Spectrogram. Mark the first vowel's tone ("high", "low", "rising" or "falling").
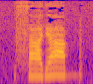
low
